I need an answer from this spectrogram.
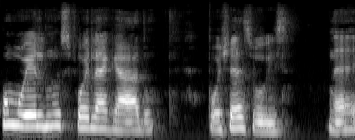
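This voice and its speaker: Pitched high, a man talks fairly slowly with ordinary pitch variation. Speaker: spiritist lecturer. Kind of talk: lecture. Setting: online live stream. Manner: soft-spoken.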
